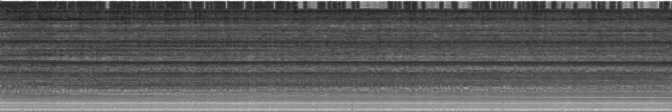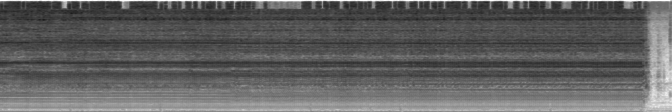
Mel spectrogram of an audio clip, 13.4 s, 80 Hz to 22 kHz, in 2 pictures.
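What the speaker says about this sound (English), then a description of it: "So let's finish putting air in it." An electric air pump drones steadily and loudly for several seconds while inflating an inner tube on a Varla Eagle One scooter up to 40 PSI, then shuts off abruptly.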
